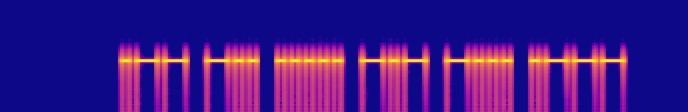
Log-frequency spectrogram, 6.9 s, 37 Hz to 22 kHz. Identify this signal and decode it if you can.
Morse code, heard as a keyed tone, about 17 wpm, 700 Hz. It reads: WD5KBJ
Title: USA Call Signs Repeated 2x 17wpm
